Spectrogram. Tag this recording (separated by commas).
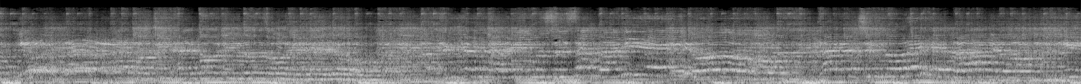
Music, Dance music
